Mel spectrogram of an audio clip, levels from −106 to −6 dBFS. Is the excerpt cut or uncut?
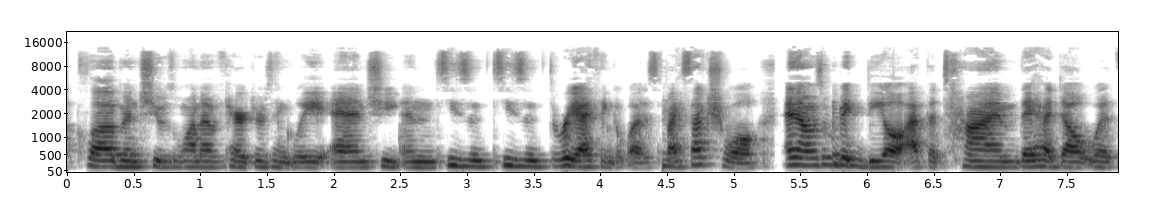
cut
